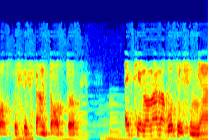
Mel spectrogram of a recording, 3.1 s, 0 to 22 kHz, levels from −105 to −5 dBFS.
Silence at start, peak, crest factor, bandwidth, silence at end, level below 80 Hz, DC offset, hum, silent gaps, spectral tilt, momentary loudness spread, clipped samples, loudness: 0 s; -4 dBFS; 12 dB; 8.6 kHz; 0 s; -36 dBFS; under 0.1%; none; none; -7.5 dB/octave; 7 LU; under 0.1%; -16 LUFS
